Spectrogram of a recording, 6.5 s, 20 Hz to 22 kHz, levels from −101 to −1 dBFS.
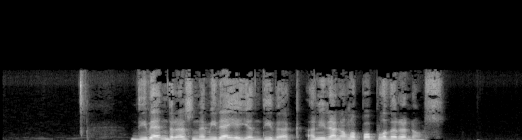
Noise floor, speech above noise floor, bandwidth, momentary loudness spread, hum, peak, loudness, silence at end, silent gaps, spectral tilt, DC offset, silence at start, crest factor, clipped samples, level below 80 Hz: -83 dBFS; 61 dB; 11.5 kHz; 14 LU; none; -6 dBFS; -23 LUFS; 1 s; none; -4.5 dB/octave; under 0.1%; 1 s; 18 dB; under 0.1%; -68 dBFS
